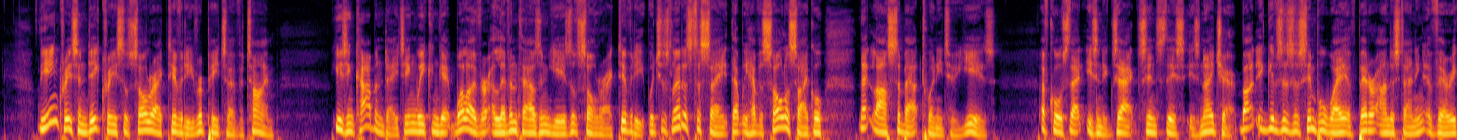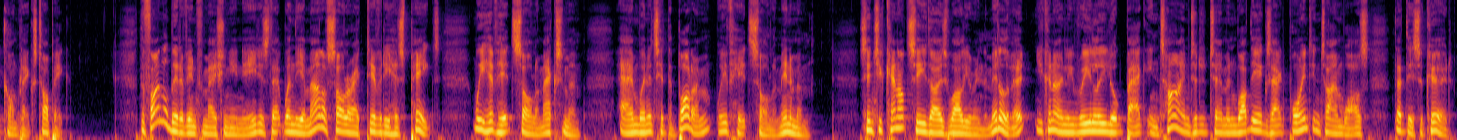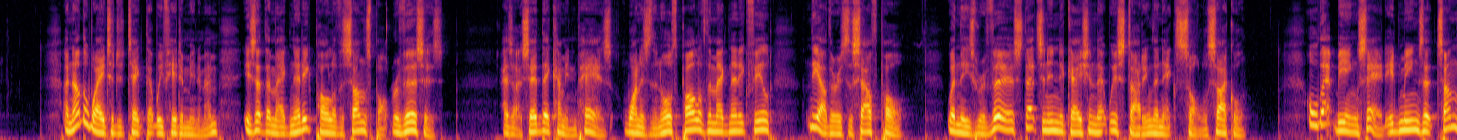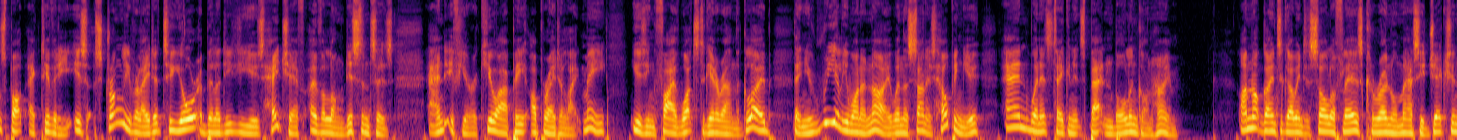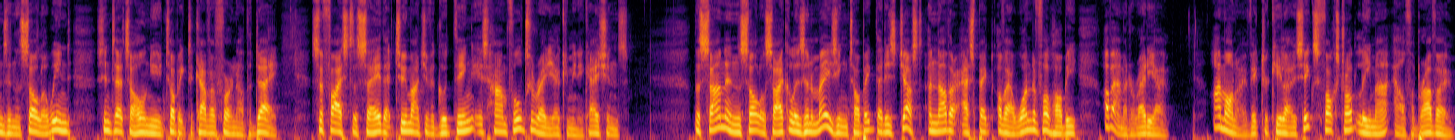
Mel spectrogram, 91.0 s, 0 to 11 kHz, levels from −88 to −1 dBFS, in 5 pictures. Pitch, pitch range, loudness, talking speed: 135 Hz, 115-155 Hz, -17 LUFS, 205 wpm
